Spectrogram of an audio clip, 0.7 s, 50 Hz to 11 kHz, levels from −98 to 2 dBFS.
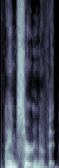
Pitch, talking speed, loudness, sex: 145 Hz, 400 wpm, -15 LUFS, male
